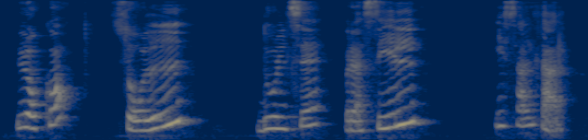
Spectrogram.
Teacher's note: Em espanhol, eu não posso fazer isso. Ele tem que ter som de L, então eu vou ter que puxar esse L no final das palavras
